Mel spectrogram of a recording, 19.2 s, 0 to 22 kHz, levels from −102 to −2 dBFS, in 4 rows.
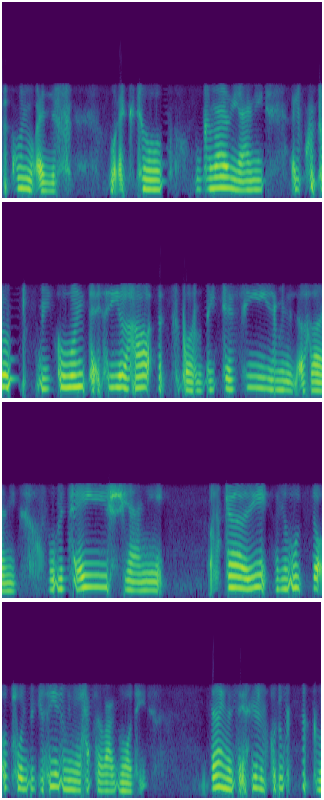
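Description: From start to finish the speech has gone through a Codec 2 vocoder, and heavily so. Only pitch, voicing, energy and a rough spectral shape survive, which fits a setting around 1.3 kbit/s. The decoder rebuilds everything from sine waves, hence the robotic, buzzy voice.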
